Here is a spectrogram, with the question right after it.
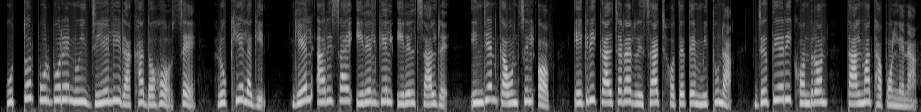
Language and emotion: Santali, neutral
